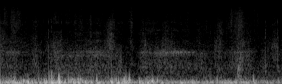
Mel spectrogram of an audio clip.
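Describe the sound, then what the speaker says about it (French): Horses in stable boxes at an equestrian property, hooves clip-clopping in irregular, moderately close steps with occasional thuds and faint background murmur. "Regarde tous les chevaux, les box à chevaux."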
